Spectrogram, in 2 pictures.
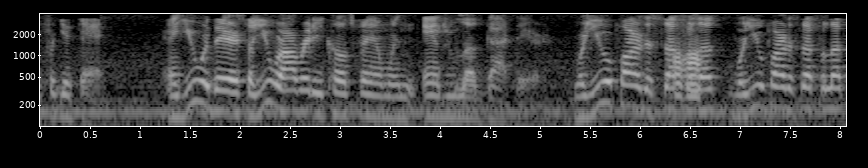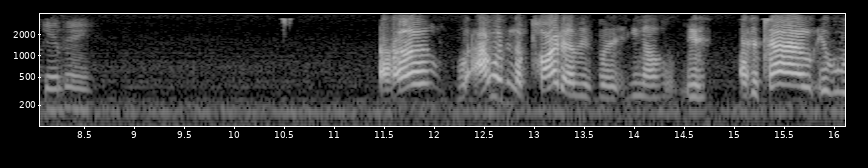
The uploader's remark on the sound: Please excuse the audio.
